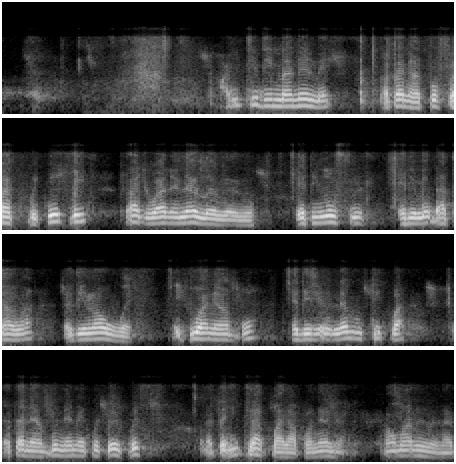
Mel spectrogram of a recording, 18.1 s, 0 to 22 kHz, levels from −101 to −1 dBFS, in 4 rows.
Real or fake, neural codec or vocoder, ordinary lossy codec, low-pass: fake; codec, 16 kHz, 1.1 kbps, Voila-Tokenizer; Opus, 24 kbps; 7.2 kHz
